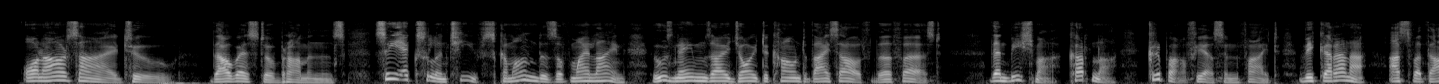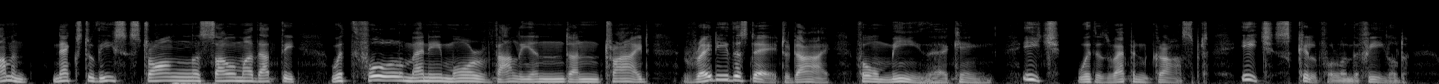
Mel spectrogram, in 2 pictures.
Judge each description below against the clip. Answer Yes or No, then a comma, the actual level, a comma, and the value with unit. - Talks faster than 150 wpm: No, slow, 135 wpm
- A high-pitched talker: No, medium, 140 Hz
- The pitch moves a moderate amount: No, wide, 6.0 semitones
